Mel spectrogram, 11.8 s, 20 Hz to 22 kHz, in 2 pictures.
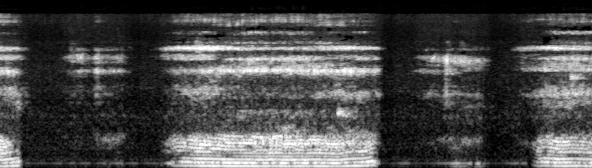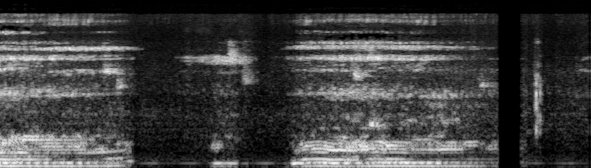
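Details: Loud, rumbling, droning snores on each in-breath, about 17 a minute, with quiet out-breaths between, sounding like an engine; heavy snoring.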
